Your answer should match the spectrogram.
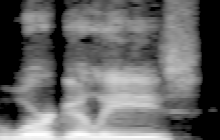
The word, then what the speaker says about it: Wergeles: Okay, my name is Professor Wergeles, a little bit hard to pronounce. There's 3 syllables, Wergeles.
